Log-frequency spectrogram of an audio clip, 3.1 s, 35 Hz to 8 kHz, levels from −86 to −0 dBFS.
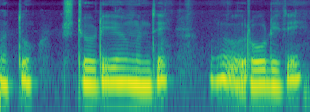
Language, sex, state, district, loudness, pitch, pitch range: Kannada, male, Karnataka, Bidar, -14 LUFS, 150 Hz, 135-165 Hz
